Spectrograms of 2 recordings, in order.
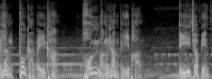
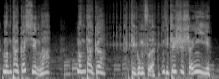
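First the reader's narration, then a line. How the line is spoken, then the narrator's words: Joyful shout. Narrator (Chinese): 青鸾顿时大喜 叫道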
